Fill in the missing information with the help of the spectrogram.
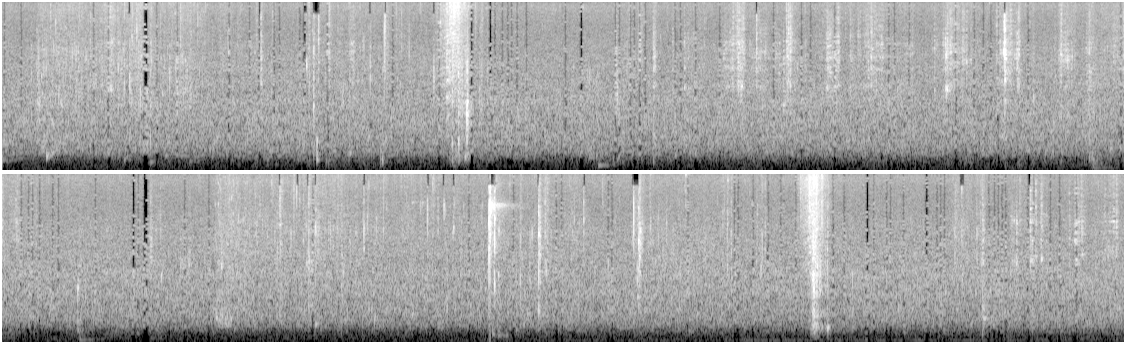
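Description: Shallow stream running over stones, with repeated scraping and knocking of a hand tool digging into the gravel and rocks of the streambed. Several sharper clacks stand out, the loudest about six, twenty and twenty-four seconds in.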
